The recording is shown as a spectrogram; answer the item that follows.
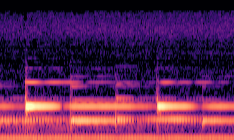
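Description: Piano-like keyboard notes played one at a time in a slow repeating figure, about two notes a second, each ringing on over a steady low drone.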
